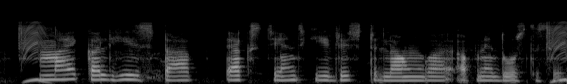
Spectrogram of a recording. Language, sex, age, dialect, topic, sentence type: Hindi, female, 31-35, Marwari Dhudhari, banking, statement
